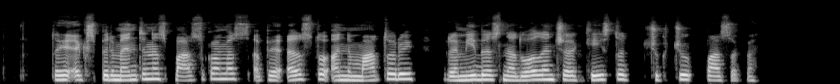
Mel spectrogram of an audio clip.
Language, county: Lithuanian, Vilnius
